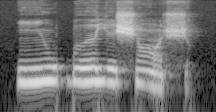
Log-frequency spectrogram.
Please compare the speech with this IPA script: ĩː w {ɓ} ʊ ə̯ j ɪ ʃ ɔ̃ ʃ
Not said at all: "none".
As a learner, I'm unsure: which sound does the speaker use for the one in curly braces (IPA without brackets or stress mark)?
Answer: ɓ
